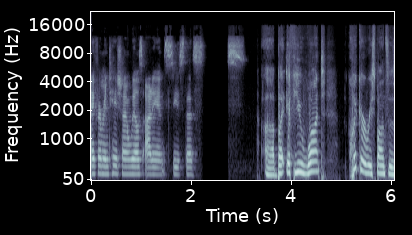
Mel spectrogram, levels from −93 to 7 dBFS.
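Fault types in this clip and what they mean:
Short stall from a late packet: One packet arrived after it was due, so the jitter buffer briefly ran dry and the receiver stretched the last sound. Just after "on wheels audience sees", around 1.93 to 1.97 s, a sound is held about 18 ms too long, with nothing lost.
Call audio freeze: Packets were likely held up in transit, emptying the jitter buffer. From 2.19 to 2.75 s the sound stops, fading into about 440 ms of silence, then resumes where it left off. That inserts roughly half a second of delay while little or nothing is missing.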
